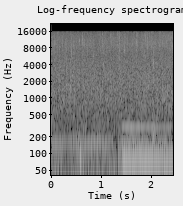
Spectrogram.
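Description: Steady rain hiss, with a low sustained note of film score underneath that swells into a deeper drone and a held higher tone about a second and a half in.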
